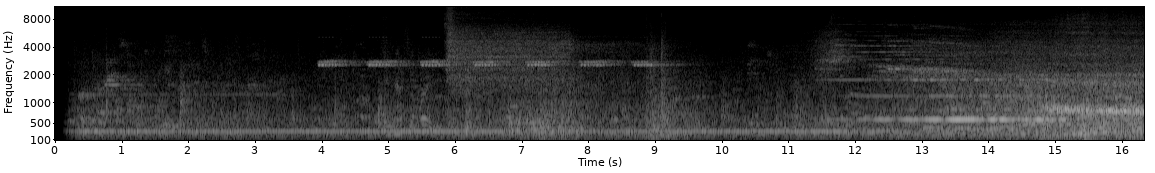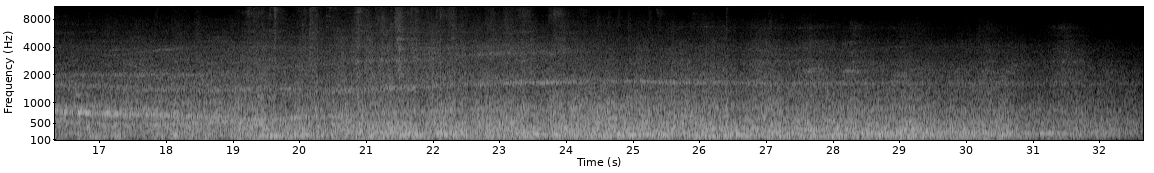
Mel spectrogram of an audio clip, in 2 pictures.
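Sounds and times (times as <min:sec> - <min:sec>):
S-Bahn train departing from platform: 0:00.3 - 0:32.6.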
